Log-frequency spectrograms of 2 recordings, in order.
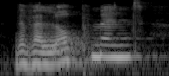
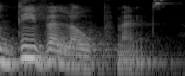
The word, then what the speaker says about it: development: number three is this one majority of people pronounce this word like the velopment or the velopment or developments know the correct pronunciation is development or in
